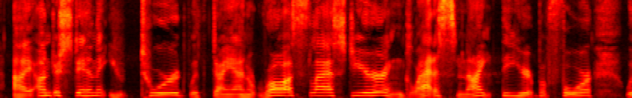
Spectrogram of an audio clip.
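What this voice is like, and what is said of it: New York accent. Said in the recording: “I thought I was hearing a New York accent.”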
